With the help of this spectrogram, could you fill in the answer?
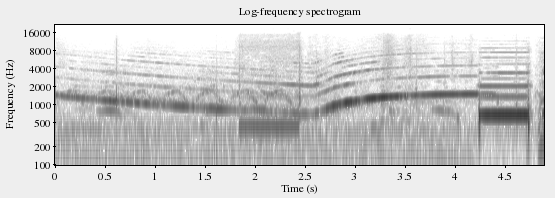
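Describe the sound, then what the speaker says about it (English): Police sirens wail and yelp loudly nearby at a school lockdown, rising and falling sweeps shifting between patterns with a constant vehicle rumble underneath. "Cut them sirens."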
